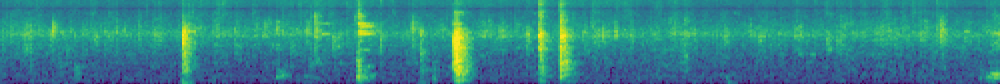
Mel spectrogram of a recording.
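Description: Potatoes fry quietly in a pan as a soft, continuous sizzle, with scattered sharper pops and crackles rising above it now and then, close by and without speech.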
